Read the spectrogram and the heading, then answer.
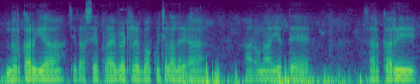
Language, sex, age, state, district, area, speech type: Santali, male, 18-30, Jharkhand, Pakur, rural, spontaneous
